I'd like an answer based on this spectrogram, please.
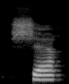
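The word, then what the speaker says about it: chère: cher, which is expensive, the feminine form, you will pronounce it the same way. It is going to be cher. So masculine cher, feminine cher. It's just the spelling is going to be different.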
